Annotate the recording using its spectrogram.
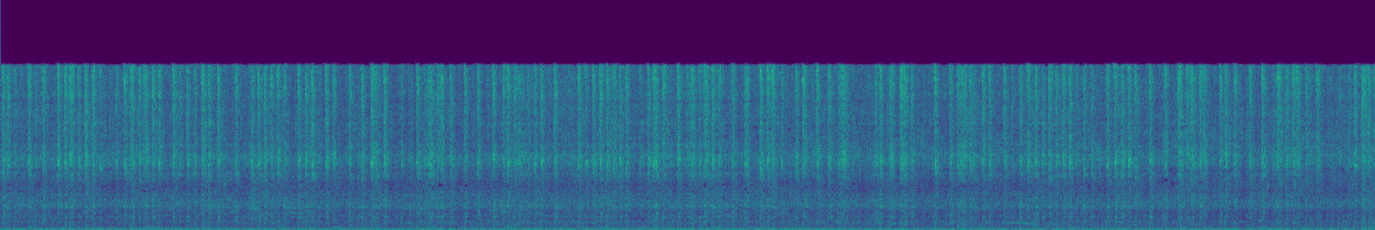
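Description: Drag-race car engines idling steadily side by side, the turbocharged car's engine closest and loudest, with no revving.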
